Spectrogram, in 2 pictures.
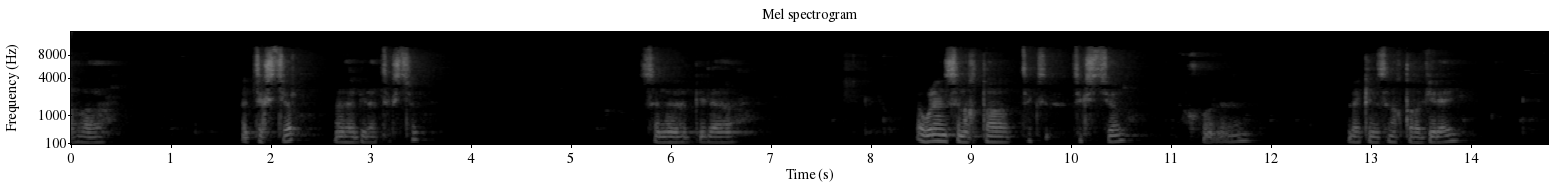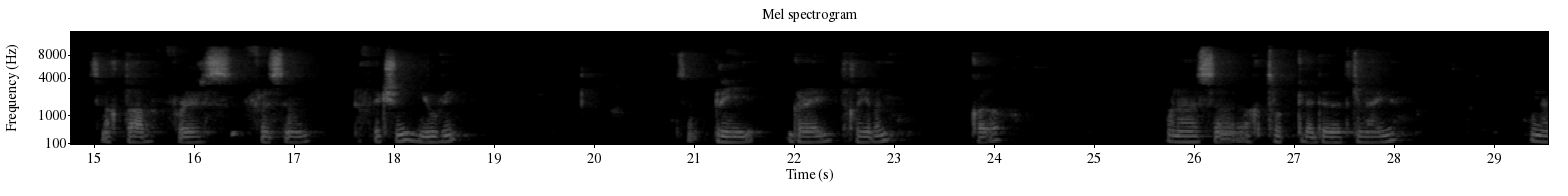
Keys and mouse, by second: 0.9 Tab, 11.1-13.6 right drag, 18.3-23.0 right drag.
